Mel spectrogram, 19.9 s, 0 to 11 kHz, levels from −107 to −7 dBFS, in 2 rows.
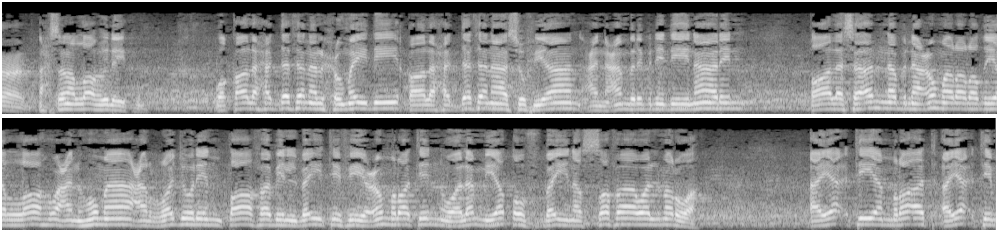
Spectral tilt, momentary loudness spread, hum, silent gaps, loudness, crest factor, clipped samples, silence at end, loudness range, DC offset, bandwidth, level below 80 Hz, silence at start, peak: -4 dB/octave; 8 LU; none; none; -18 LUFS; 14 dB; under 0.1%; 0 s; 2 LU; under 0.1%; 8 kHz; -62 dBFS; 0 s; -4 dBFS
